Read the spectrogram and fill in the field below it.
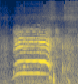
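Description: A voice imitates a goat's bleat, a single drawn-out, wavering bleat held for under a second, close and clear in a quiet room, with faint murmurs after.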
